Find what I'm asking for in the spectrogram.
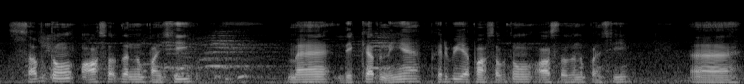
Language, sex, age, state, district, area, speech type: Punjabi, male, 45-60, Punjab, Jalandhar, urban, spontaneous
